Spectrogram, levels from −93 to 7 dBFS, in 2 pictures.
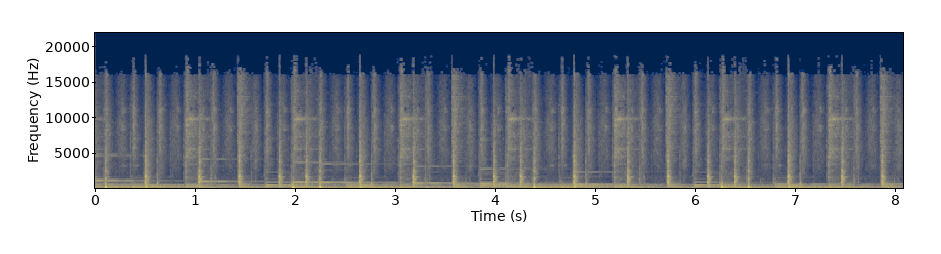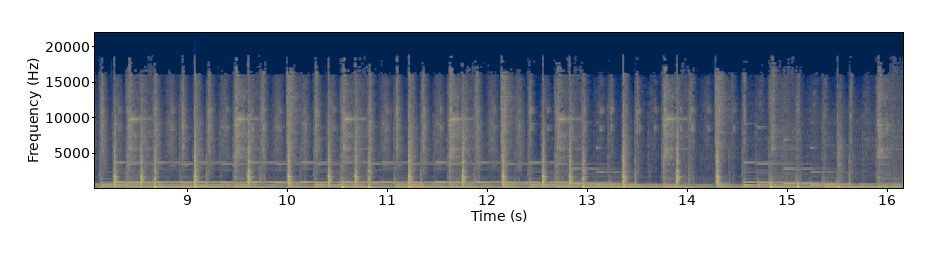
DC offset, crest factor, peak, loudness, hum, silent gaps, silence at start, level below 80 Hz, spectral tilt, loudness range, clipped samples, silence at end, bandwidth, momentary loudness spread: under 0.1%; 20 dB; 0 dBFS; -21 LUFS; none; none; 0 s; -26 dBFS; -4 dB/octave; 1 LU; under 0.1%; 0 s; 18.5 kHz; 5 LU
